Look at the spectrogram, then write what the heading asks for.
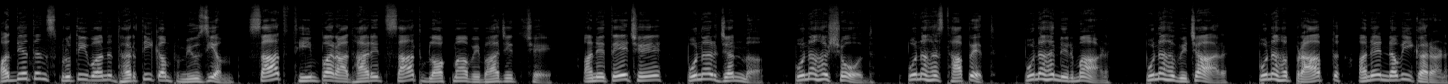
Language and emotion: Gujarati, neutral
